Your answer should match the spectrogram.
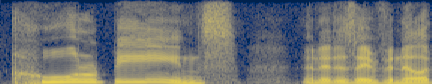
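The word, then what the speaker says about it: Kuhl Beans: It is, and it's spelled the cool way, not COOL. It's spelled KUHL.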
